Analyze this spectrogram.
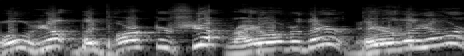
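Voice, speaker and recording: A man's put-on character voice, extremely high-pitched, with very wide pitch swings at a moderate pace. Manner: goofy, dopey.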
